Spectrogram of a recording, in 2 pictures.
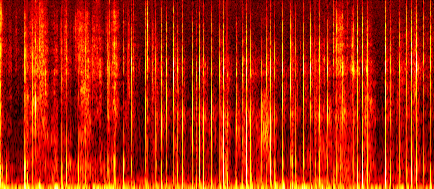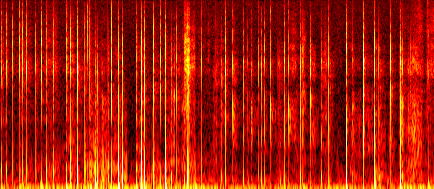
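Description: Long acrylic nails tap and scratch the faces and edges of a small, hollow white cardboard MyGel packaging box. The result is a dense, rapid stream of dry, crisp clicks and papery scratches with bright highs and a hollow low thump. The sound has no ring.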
